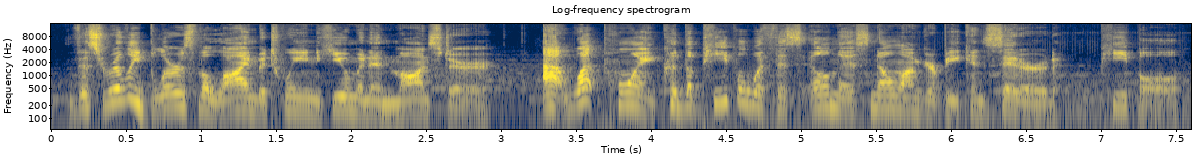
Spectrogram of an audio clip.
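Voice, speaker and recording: A man's voice: on the high side, a bit bright. A man narrating a scripted video essay in an informal, opinionated way.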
